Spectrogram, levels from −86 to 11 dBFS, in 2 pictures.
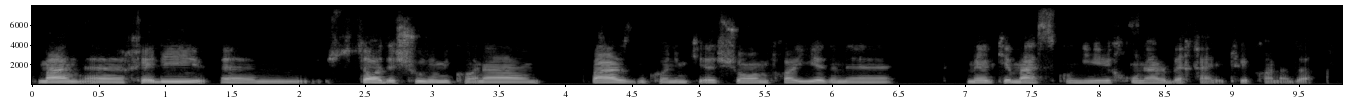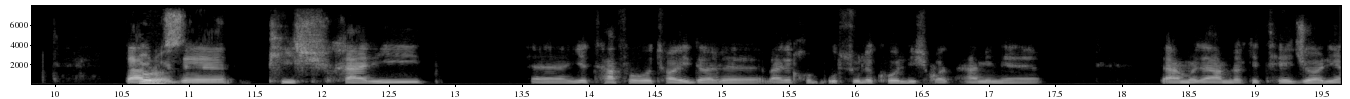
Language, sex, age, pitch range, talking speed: Persian, male, 30-49, 100-120 Hz, 110 wpm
